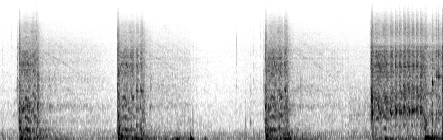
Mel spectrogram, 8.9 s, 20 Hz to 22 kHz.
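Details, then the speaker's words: C4 Corvette, first start attempt in over 12 years, with a new Bosch OE fuel pump. Four cranking bursts of about two seconds each; it catches for a split second, then dies. It cranks but won't stay running; owner hopes the fuel rails aren't dirty. "it just won't stay running like it wants to run but it just can't stay running so i'm hoping that there's no dirtiness in the fuel rails"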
